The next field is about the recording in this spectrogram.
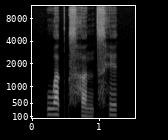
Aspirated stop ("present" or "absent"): present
